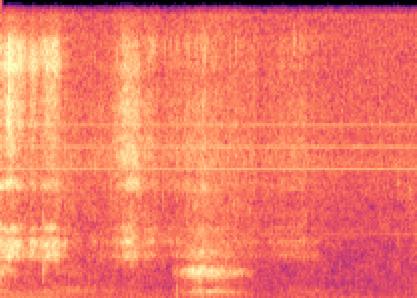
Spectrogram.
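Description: Faint scratchy rubbing of a glue stick on folded paper, with paper handling, in short strokes at the start and about a second in, and a softer dull sound about two seconds in. A steady low hum runs underneath.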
